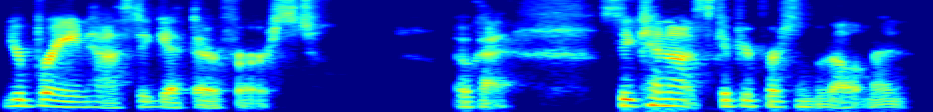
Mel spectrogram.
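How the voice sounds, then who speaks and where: A woman with a slightly low, bright and forceful voice coaches her team informally. She is blunt and emphatic, hammering points by repetition and swearing casually. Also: steady tone, fairly quick, vocal fry, breathy edge. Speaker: team leader and business coach. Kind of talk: informal live coaching talk.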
